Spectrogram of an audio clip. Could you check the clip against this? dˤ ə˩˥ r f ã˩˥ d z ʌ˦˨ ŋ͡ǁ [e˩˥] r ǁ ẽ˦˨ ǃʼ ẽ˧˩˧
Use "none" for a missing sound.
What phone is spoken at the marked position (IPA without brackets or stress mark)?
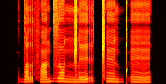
e˩˥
